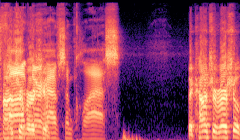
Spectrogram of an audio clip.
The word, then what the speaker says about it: Wagner: Wagner. Despite this grand It's gesture, pronounced Wagner.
